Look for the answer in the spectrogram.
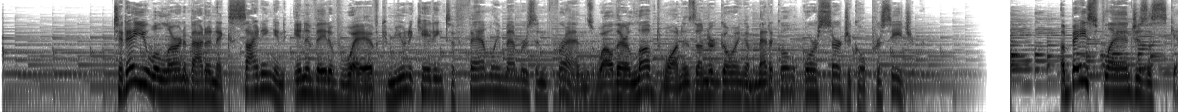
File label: eLearning; with music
